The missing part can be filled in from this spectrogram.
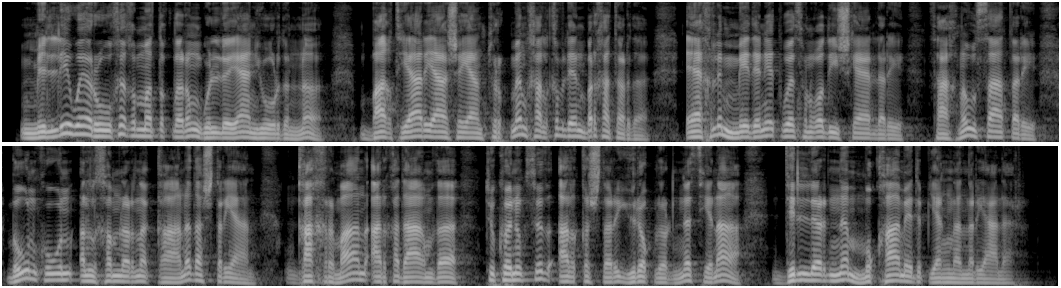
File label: Turkmen Male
